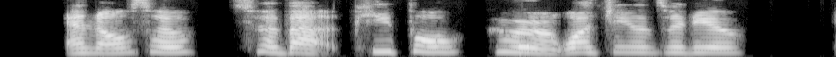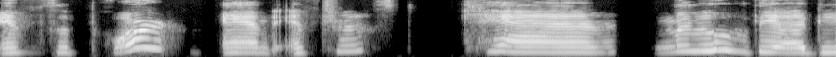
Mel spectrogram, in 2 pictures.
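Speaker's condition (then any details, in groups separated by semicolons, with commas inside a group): Cerebral palsy; present from birth, spasticity throughout entire body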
